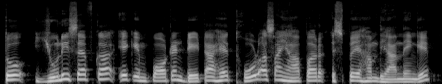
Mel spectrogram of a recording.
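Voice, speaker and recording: This man's voice sits high and sounds expressive, moving at a normal speed with a darkish tone in a dry, studio-quality recording. He's walking exam students through a newspaper article in a chatty way, calling viewers friends and checking in with them often. He keeps saying "theek hai" and slips English terms into his Hindi.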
